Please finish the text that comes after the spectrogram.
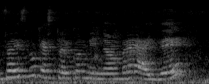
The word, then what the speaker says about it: Ahydé: Bueno, en Facebook estoy con mi nombre, Aide, con H intermedia, Y, acento en la E.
